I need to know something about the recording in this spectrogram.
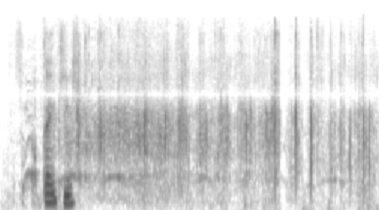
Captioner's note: audience applauding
